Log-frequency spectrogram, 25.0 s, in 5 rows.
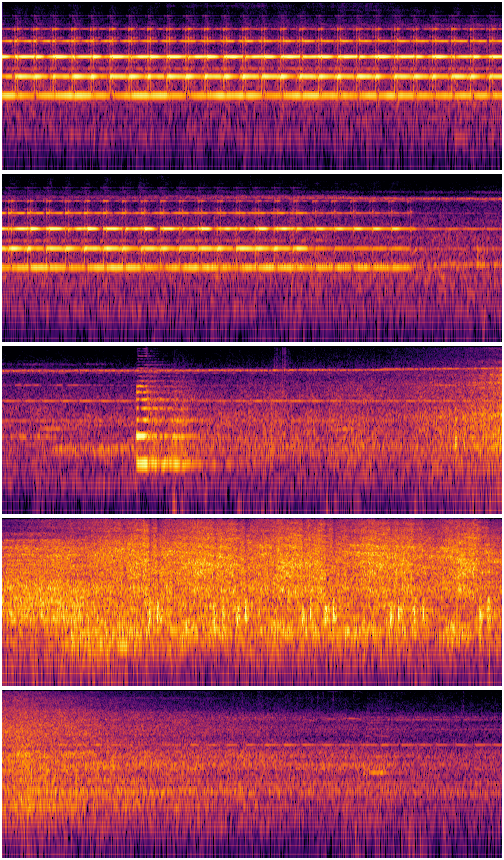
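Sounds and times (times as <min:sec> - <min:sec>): train rushing past: 0:08.2 - 0:25.0
wheel clacks over rail joints: 0:15.8 - 0:20.0.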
